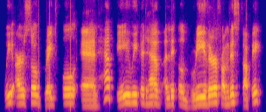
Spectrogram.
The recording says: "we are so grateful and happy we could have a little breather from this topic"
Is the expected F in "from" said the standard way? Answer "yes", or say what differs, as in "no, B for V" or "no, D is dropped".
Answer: yes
